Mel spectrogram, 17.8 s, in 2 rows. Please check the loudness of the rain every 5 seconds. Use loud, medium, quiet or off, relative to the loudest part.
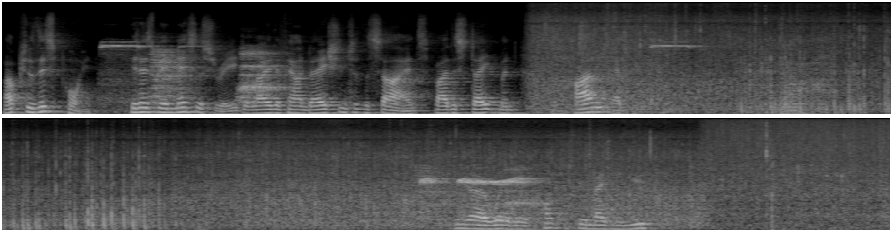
off, loud, loud, loud.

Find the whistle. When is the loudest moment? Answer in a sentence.
The volume of the whistle peaks at 14 seconds.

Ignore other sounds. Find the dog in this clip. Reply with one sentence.
You can hear the dog from 1.4 to 3.0 s and from 12.9 to 14.3 s.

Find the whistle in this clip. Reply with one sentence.
The whistle can be heard from 0.9 to 1.9 s, from 6.5 to 7.0 s and from 13.1 to 14.2 s.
